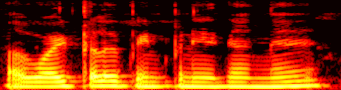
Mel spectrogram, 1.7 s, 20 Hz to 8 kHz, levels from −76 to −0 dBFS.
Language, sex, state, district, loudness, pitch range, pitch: Tamil, male, Tamil Nadu, Nilgiris, -13 LUFS, 150-160 Hz, 150 Hz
